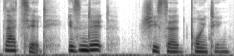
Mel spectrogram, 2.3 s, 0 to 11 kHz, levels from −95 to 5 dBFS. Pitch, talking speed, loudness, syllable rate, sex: 210 Hz, 180 wpm, -17 LUFS, 4.5 syllables/s, female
